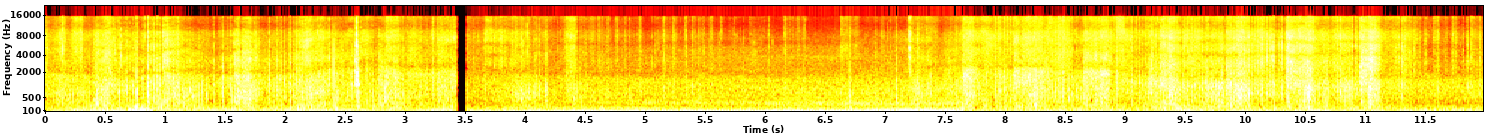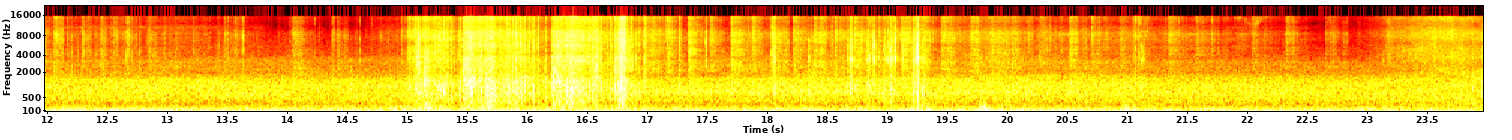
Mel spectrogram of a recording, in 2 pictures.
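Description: Crunchy footsteps of two walkers on frozen, crusted snow, a steady overlapping crunch continuing throughout with a low rumble early on and no talking.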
